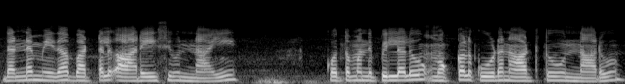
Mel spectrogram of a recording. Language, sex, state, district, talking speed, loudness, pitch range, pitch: Telugu, female, Telangana, Mahabubabad, 105 wpm, -15 LUFS, 175-195 Hz, 185 Hz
